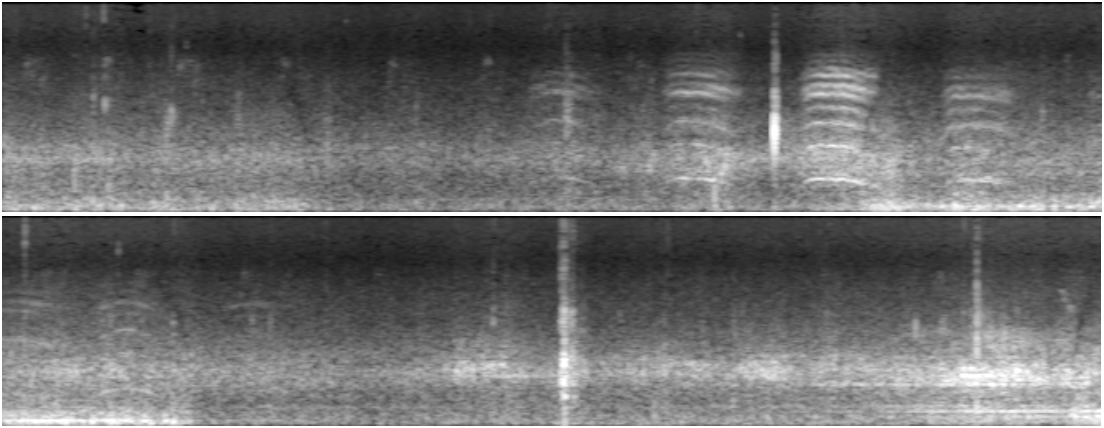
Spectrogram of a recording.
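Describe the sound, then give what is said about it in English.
Doves give a short burst of raspy, squawking calls, several in quick succession, over a low outdoor background hum with a couple of sharp clicks. “These doves always sound so weird.”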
